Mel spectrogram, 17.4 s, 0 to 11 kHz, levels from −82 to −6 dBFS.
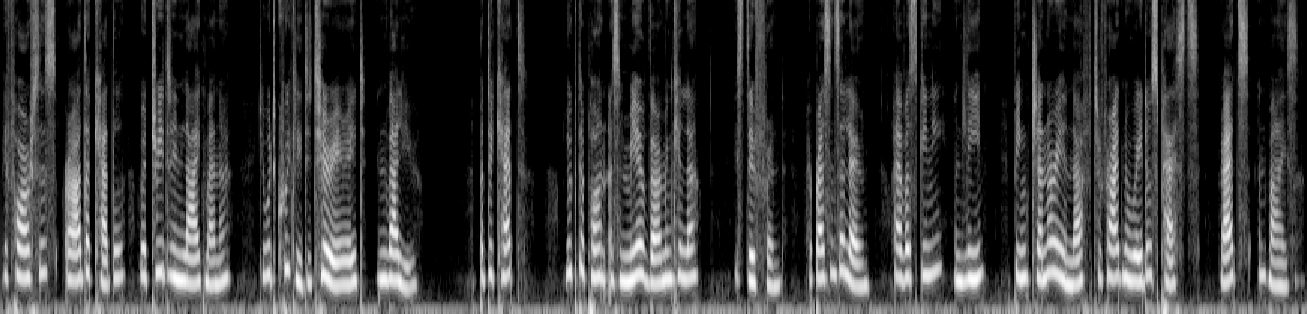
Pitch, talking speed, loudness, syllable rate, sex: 260 Hz, 160 wpm, -17 LUFS, 6.0 syllables/s, female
